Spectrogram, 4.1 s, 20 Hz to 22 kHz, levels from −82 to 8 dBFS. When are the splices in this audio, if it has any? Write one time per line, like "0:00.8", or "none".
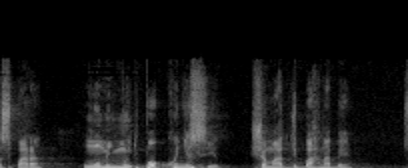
0:02.3

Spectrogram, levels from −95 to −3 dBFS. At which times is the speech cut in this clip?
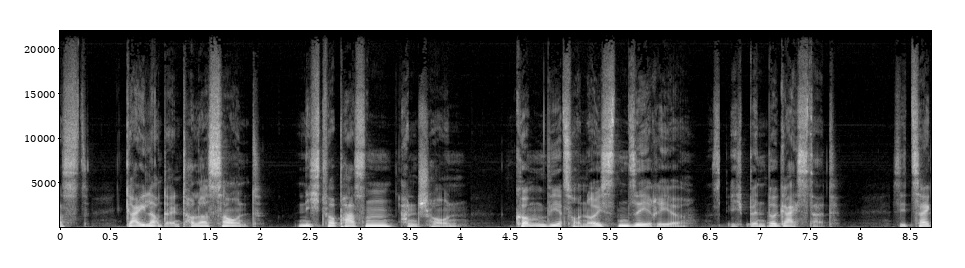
0:01.0
0:03.4
0:05.0
0:06.6
0:07.1

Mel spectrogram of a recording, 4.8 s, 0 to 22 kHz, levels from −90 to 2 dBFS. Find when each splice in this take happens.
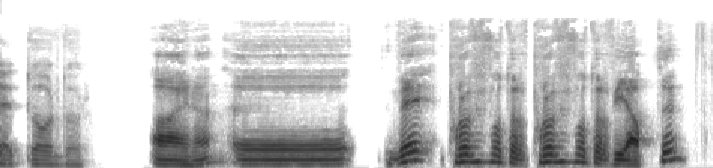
0:02.4
0:03.5

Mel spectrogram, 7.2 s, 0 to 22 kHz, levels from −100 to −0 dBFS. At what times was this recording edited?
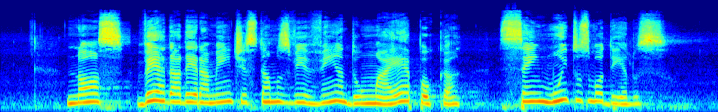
0:01.3
0:04.9

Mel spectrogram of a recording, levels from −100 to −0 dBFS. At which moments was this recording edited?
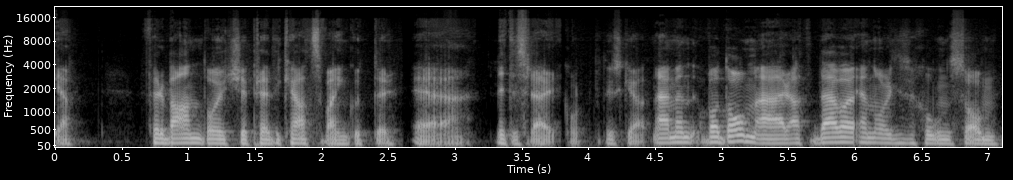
0:02.6
0:03.8
0:04.8
0:06.0

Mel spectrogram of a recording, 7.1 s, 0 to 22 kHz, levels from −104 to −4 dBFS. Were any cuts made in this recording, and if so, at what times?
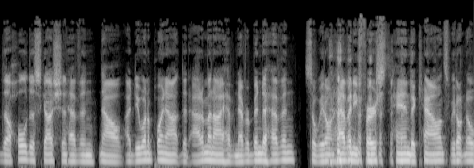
0:01.0
0:01.9
0:04.5

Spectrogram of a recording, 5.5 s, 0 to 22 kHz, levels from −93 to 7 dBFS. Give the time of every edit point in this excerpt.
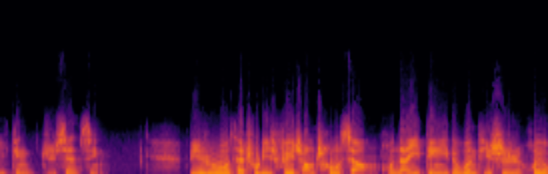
none

